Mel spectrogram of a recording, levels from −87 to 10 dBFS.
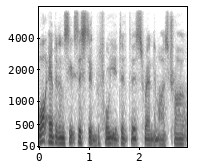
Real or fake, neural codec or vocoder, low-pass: fake; codec, 16 kHz, 1 kbps, FreqCodec, larger model; 7.2 kHz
